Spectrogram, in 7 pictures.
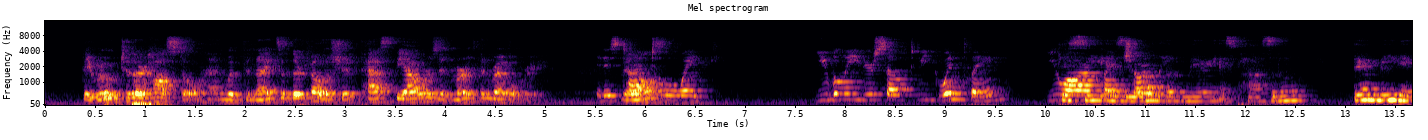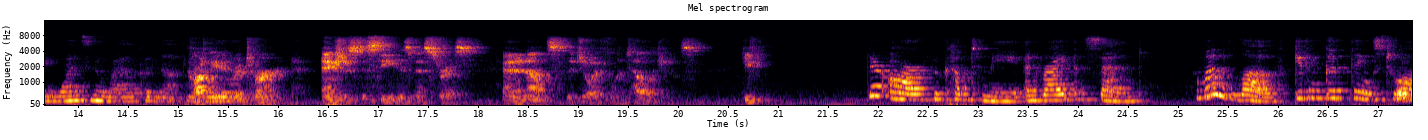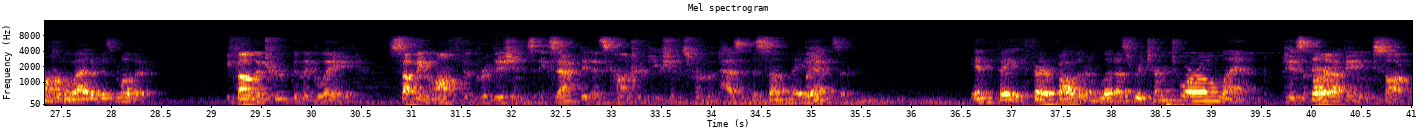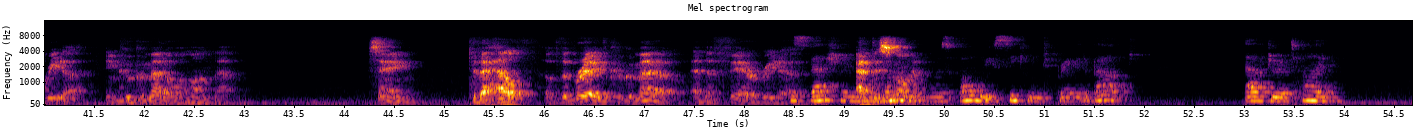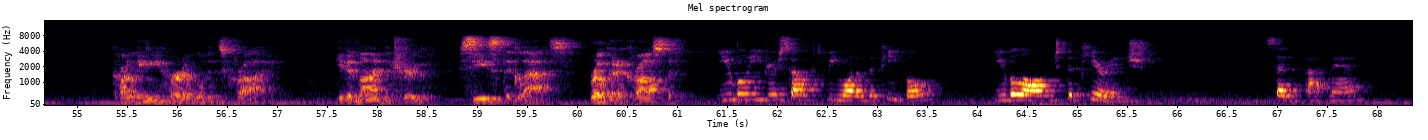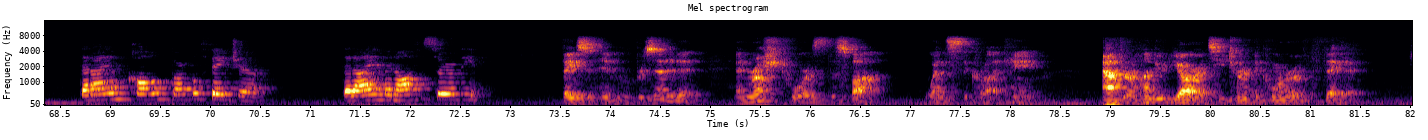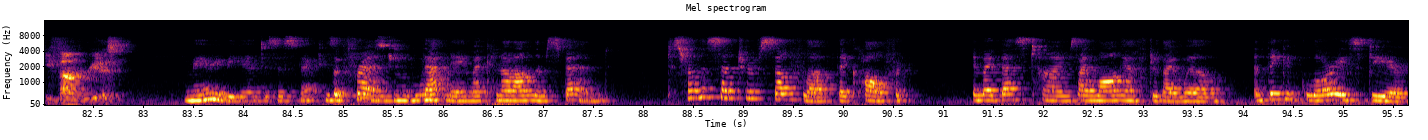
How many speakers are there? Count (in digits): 5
